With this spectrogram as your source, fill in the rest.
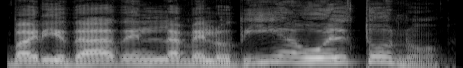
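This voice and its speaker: A man giving a lecture on preaching, speaking in a clear, measured teaching manner. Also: lively intonation. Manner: demonstrates pitch and volume shifts, swinging from soft to loud. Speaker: preaching instructor. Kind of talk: homiletics lecture with spoken demonstrations.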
